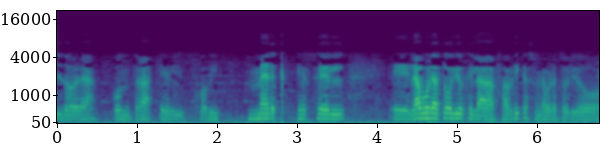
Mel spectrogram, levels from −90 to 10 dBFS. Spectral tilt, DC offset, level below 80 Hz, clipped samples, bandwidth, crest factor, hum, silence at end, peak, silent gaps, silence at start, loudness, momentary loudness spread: -9 dB/octave; under 0.1%; -46 dBFS; under 0.1%; 4.9 kHz; 22 dB; none; 0 s; -2 dBFS; none; 0 s; -24 LUFS; 15 LU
